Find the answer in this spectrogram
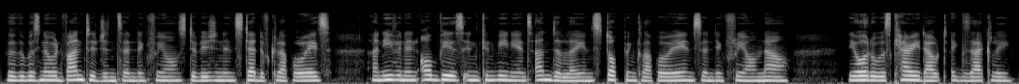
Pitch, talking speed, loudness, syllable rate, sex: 185 Hz, 190 wpm, -16 LUFS, 6.6 syllables/s, female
